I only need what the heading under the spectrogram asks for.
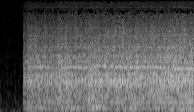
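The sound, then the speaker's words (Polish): A hydrogen-fuelled internal combustion engine, an experimental unit shown at a university mechanical engineering faculty, begins abruptly after a short silence and runs steadily with a loud, even drone and a faint tonal whine. “Tak pracuje zaprezentowany spalinowy silnik napędzany wodorem.”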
